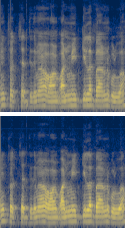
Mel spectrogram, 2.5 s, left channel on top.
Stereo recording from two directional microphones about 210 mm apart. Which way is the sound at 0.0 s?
30° left (ahead or behind).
